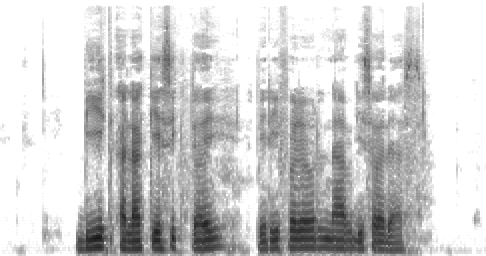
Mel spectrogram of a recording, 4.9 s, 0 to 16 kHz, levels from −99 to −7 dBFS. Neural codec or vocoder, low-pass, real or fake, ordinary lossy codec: vocoder, 44.1 kHz, 128 mel bands every 256 samples, BigVGAN v2; 14.4 kHz; fake; AAC, 64 kbps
